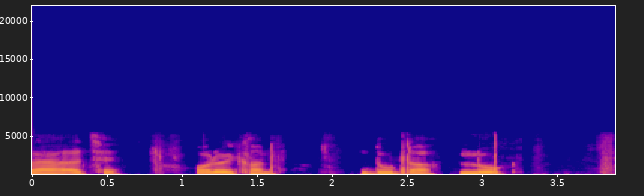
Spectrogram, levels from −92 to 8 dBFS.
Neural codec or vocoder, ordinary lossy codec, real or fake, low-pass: none; none; real; 5.4 kHz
